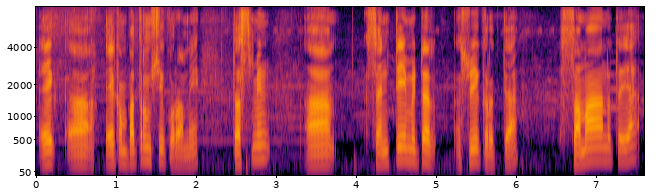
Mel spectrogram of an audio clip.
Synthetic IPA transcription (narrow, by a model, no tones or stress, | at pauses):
eːkeːkɐmpɐt̪ɾɐmswiːkuɾaːme | t̪ɐsmin | seɳʈimiʈɐɾ | swiːkɾɐt̪jɐ | sɐmaːnɐt̪ɐja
